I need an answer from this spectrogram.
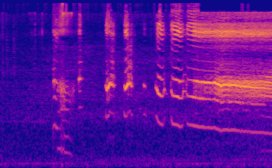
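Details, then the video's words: Unusual sad yet funny-sounding squirrel call: a few short falling chirps and squeaks, then one long drawn-out whine that slowly sinks in pitch and holds to the end, over faint low background hum. "Squirrel makes a sad yet funny sound that I never heard before"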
